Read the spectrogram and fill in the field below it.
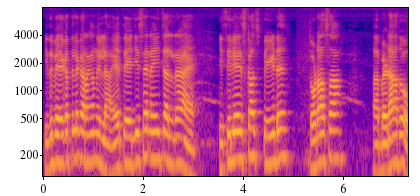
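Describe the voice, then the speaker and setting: A man teaching everyday phrases, saying each example slowly and then explaining it. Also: fairly high pitch, fairly bright tone. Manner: slow, deliberate model phrases, then explained in Malayalam. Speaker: Hindi teacher. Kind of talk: casual spoken-Hindi lesson.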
